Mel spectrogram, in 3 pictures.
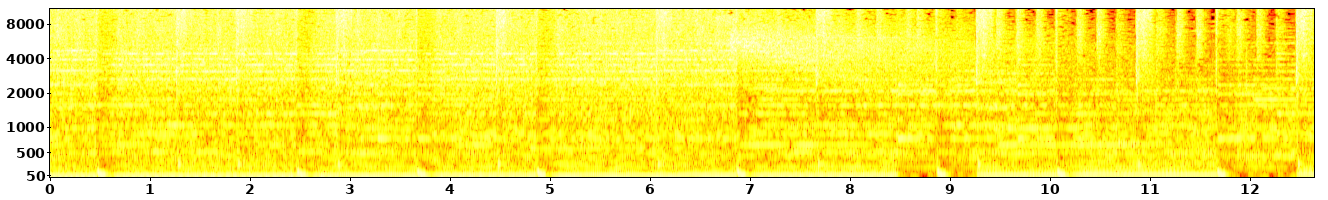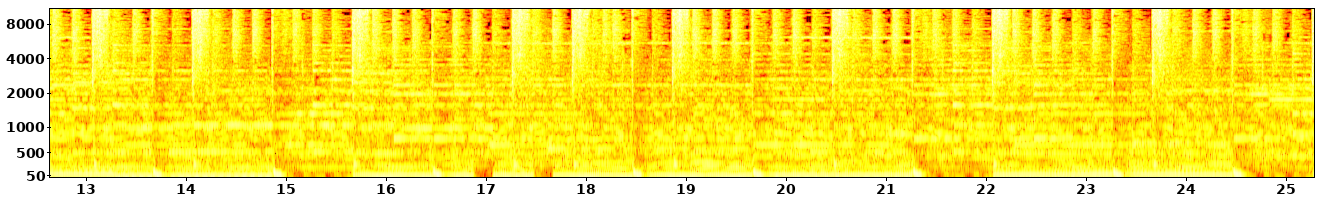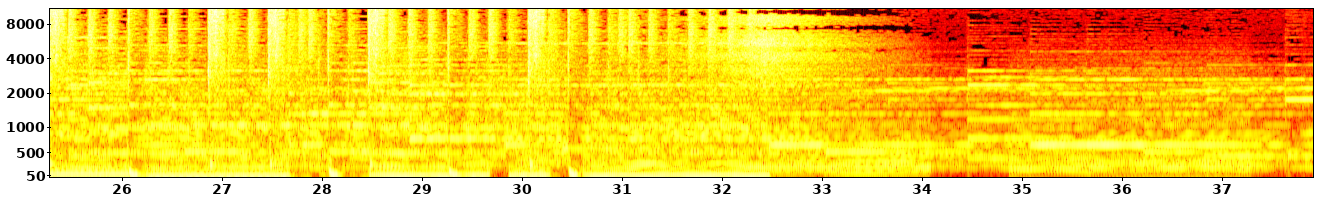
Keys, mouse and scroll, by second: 3.5 z, 6.0 ctrl+click, 12.6 q, 16.7 shift+click, 17.5 shift+click, 18.2 shift+click, 18.5 shift+double click, 18.6 shift+click, 18.8 shift+click, 18.9 shift+double click, 31.5 shift+click, 35.3 ctrl+z, 36.3 ctrl+click.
